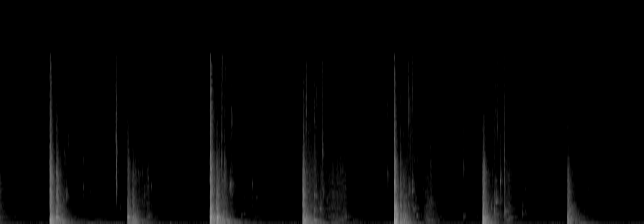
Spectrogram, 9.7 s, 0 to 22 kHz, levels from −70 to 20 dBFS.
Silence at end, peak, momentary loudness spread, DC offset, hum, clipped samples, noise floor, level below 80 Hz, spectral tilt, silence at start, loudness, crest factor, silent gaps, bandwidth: 0.9 s; -4 dBFS; 26 LU; under 0.1%; none; under 0.1%; -64 dBFS; -46 dBFS; -3.5 dB/octave; 0.75 s; -30 LUFS; 28 dB; none; 16.5 kHz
